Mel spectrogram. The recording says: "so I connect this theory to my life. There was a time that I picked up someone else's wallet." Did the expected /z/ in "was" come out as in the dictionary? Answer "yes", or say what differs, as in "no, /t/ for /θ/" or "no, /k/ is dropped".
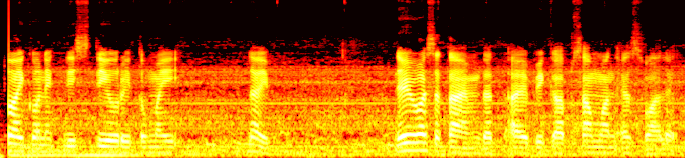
no, /s/ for /z/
